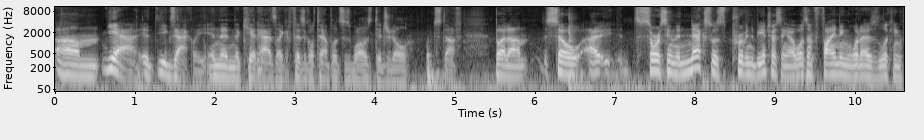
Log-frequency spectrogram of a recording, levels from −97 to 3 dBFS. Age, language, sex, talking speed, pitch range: 30-49, English, male, 210 wpm, 100-125 Hz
